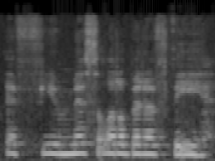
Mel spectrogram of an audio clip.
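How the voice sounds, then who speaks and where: A woman's voice: medium pitch, moderate pace, gravelly. A woman giving a casual, chatty card-making tutorial with plenty of fillers, a slight frog in her throat. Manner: chatty, relaxed, many fillers. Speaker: stamping craft demonstrator.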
